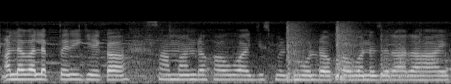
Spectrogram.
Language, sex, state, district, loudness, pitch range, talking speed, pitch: Hindi, female, Madhya Pradesh, Dhar, -16 LUFS, 205-225 Hz, 210 wpm, 215 Hz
